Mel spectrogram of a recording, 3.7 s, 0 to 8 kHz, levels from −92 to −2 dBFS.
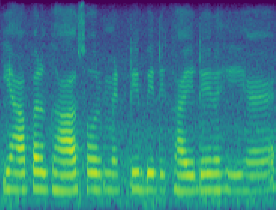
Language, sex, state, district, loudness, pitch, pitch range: Hindi, female, Haryana, Jhajjar, -17 LUFS, 195 Hz, 185-200 Hz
